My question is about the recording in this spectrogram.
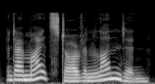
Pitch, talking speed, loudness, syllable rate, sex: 195 Hz, 230 wpm, -14 LUFS, 5.6 syllables/s, female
